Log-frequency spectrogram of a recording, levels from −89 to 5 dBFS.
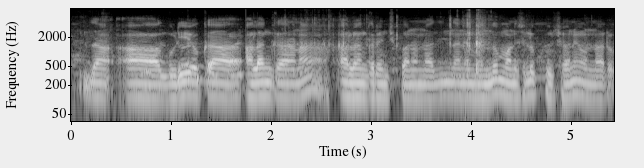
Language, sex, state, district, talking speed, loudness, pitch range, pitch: Telugu, male, Telangana, Nalgonda, 110 wpm, -18 LUFS, 105-115 Hz, 110 Hz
